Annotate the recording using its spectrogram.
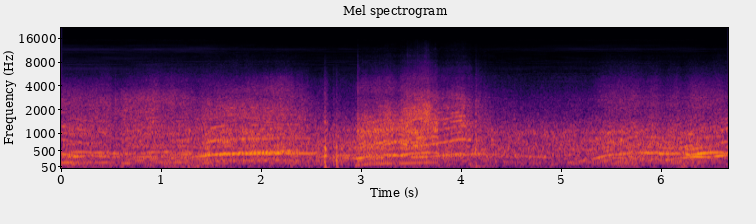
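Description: Car engines roar at high revs, rising and falling.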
